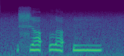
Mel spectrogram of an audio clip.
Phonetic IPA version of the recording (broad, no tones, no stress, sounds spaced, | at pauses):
ɕ a ʔ l a ʔ ɾ i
